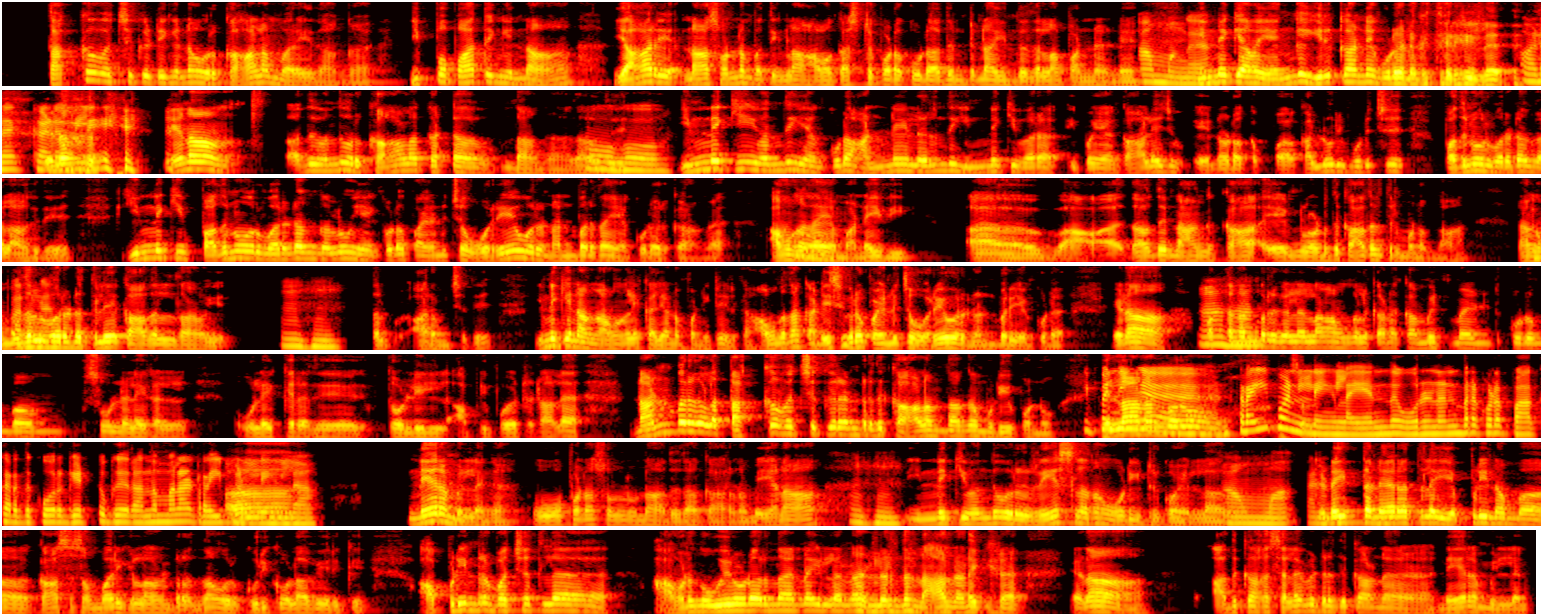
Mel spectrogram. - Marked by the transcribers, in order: laughing while speaking: "இருக்கான்னே கூட எனக்கு தெரியல"; laugh; in English: "சூப்பர்"; chuckle; in English: "கமிட்மென்ட்"; inhale; in English: "கெட் டுகெதர்"; wind; in English: "ரேஸ்"; laughing while speaking: "இல்லன்னா என்னன்னு தான் நான் நெனைக்கிறேன்"
- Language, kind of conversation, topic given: Tamil, podcast, புது இடத்தில் நண்பர்களை எப்படி உருவாக்கினீர்கள்?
